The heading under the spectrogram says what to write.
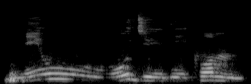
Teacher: merge the sound of noon to the sound of wow. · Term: idgham with ghunnah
